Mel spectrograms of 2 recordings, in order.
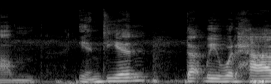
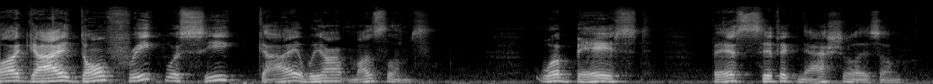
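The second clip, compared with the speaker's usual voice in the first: casual, put-on general Toronto accent. While waiting for results, the speaker slips into a general Toronto accent. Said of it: "it's just the general Toronto accent now".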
